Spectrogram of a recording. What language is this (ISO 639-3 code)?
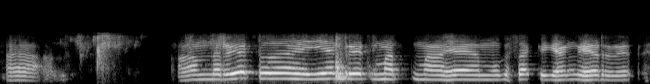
kan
